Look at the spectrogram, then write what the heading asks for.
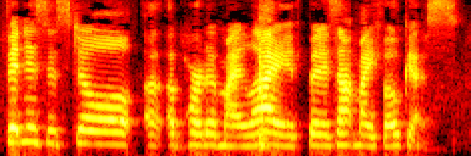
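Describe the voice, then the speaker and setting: A woman in her thirties with a bright, forward voice talks fitness as a podcast co-host. She is chatty and enthusiastic, and her casual talk is full of fillers like "you know" and "like.". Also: fairly high pitch, steady tone, moderate pace. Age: 30s. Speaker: fitness and nutrition coach, co-host.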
